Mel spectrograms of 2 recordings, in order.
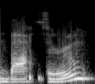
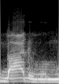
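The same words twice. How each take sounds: First: The middle sound is pronounced as a TH. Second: The middle sound is pronounced like a D. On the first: The speaker calls it right. "we say bathroom" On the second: The speaker calls it wrong. "do not pronounce it like a D"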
